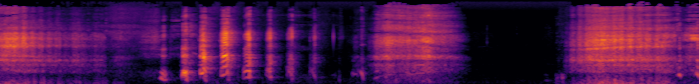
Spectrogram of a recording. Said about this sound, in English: I can hear breathing. Who's breathing?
